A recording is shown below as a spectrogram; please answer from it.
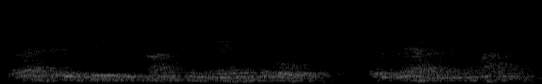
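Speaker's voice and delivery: faint singing from far away; soft voices far across the hall; distant congregation. Real, not acted. Congregation sings Sanctus far off.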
